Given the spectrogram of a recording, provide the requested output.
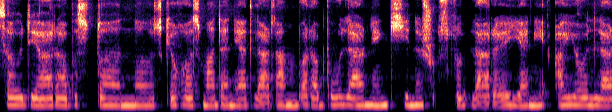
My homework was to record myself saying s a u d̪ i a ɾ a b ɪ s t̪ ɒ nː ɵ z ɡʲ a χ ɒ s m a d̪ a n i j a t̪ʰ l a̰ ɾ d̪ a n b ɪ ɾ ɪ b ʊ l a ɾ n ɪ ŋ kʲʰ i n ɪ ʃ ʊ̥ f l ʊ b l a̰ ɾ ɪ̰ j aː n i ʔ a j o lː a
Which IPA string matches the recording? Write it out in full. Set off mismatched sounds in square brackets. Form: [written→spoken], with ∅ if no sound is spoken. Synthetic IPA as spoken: s a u d̪ i a ɾ a b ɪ s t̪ ɒ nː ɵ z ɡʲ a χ ɒ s m a d̪ a n i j a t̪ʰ l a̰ ɾ d̪ a n b ɪ ɾ ɪ b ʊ l a ɾ n ɪ ŋ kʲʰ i n ɪ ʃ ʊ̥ [f→s] l ʊ b l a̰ ɾ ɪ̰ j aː n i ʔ a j [o→ɒ] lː a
